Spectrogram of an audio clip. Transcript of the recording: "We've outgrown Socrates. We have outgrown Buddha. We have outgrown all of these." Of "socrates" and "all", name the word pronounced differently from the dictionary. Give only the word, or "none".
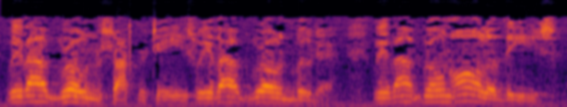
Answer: none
